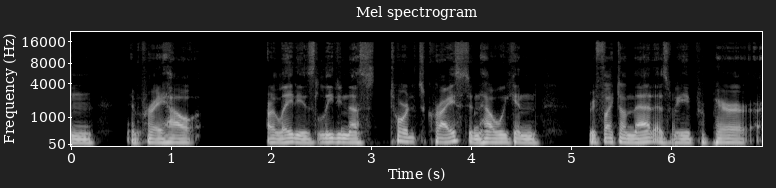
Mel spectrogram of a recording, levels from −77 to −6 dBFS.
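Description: A short speech clip with one glitch near the end: right after "can reflect on that", from about 6.01 to 6.05 s, there's a short concealed packet loss. Around 20 ms of audio didn't make it to the decoder in time, so the receiver patched the gap by extending the preceding sound for about 15 ms and then crossfading back into the real signal. You hear it as a quick smear or wobble rather than a clean dropout.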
